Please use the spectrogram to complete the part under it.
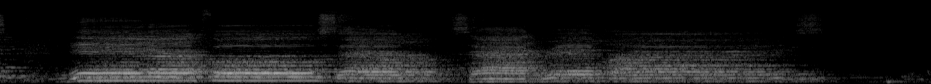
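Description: A man sings a hymn through a microphone.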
